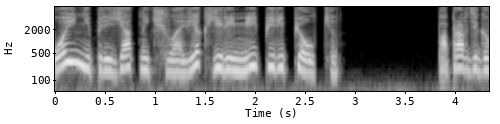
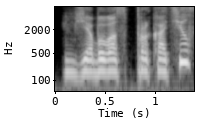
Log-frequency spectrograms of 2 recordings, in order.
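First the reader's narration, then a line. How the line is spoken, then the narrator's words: Plain. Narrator (Russian): сказал Соболев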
